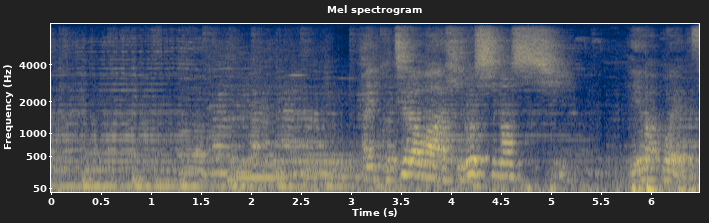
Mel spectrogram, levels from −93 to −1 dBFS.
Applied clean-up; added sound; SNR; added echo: neural separator model SepFormer DNS4.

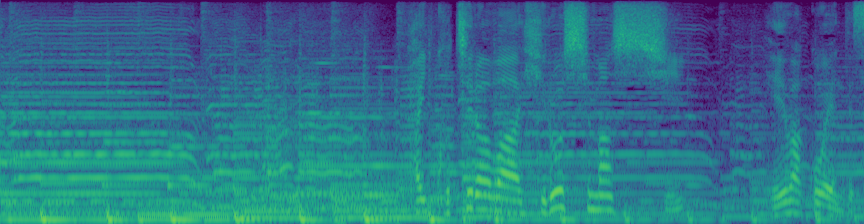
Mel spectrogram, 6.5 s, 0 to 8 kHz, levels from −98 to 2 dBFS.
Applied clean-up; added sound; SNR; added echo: none; none; none; none.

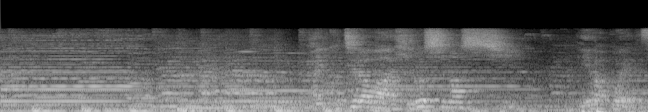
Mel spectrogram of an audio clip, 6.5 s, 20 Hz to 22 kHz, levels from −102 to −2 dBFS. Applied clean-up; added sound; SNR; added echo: none; Bird vocalization, bird call, bird song; 10 dB; reverberation time 0.5 s.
